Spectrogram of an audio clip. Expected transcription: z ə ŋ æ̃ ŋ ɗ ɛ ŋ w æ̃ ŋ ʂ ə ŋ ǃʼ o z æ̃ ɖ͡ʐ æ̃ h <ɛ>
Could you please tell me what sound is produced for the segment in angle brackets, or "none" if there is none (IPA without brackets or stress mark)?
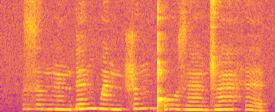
ɛ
